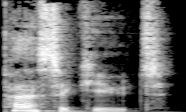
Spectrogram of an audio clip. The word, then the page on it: persecute: British English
